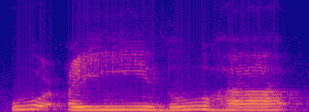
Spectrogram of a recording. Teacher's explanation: آگے مد منفصل جائز کریں گے، 4 کاؤنٹ کرنا ہے، اعیذھا، او حمزہ کی ساؤنڈ ہے، ہونٹوں کو گول کر کیجئے، ضمہ ہے ، آگے عی ہے، عین وسط حلق سے ادا ہوگا، اعیذھا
